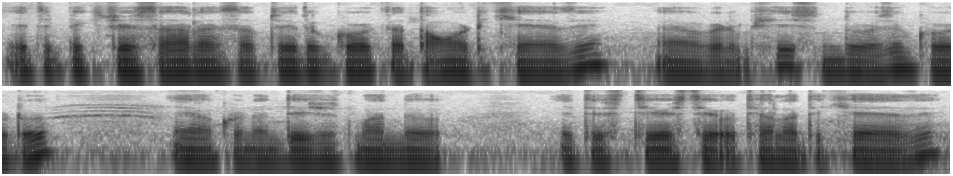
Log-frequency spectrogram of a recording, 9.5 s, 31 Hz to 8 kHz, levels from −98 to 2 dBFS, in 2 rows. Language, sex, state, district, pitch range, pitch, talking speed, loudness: Nagamese, male, Nagaland, Dimapur, 80-90 Hz, 80 Hz, 175 wpm, -20 LUFS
